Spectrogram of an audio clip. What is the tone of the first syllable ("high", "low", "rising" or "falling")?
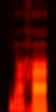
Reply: low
